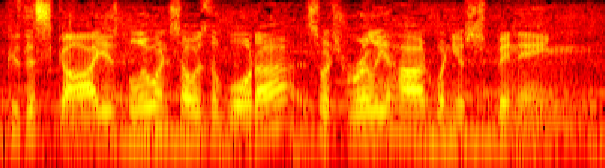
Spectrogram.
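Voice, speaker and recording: A young man chats as a co-commentator in an upbeat, easygoing way. His voice sits a touch higher than most. Clear music plays behind him. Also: fairly quick. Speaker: diver, co-commentator. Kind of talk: live sports commentary.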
